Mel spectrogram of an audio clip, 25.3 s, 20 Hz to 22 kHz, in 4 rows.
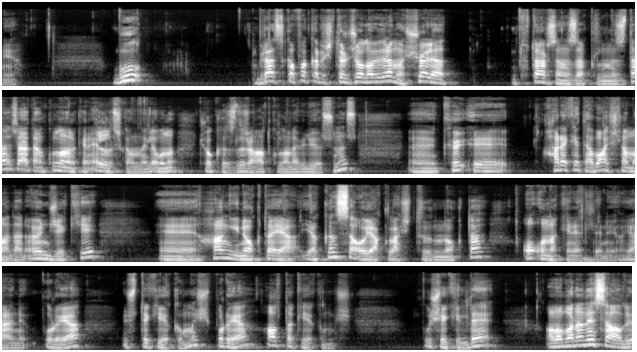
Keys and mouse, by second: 3.5-4.1 middle drag, 5.7 shift+middle click, 12.5-13.0 middle drag, 18.1 g.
